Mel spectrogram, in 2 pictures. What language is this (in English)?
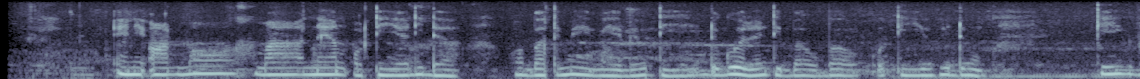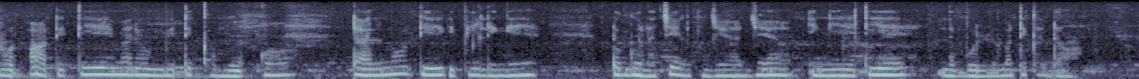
Acoli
